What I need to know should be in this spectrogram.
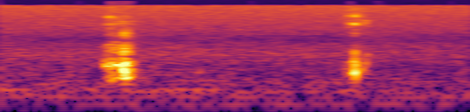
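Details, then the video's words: Street cat resting on a person's lap sneezes twice: two short, sharp bursts about a second apart, the first slightly longer, over a quiet indoor background. "무릎길냥이 재채기.."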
